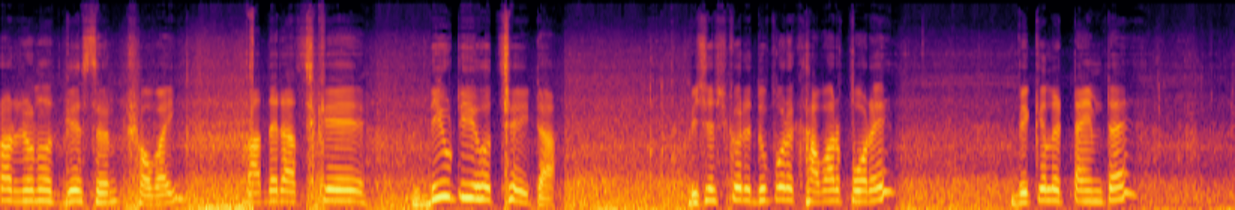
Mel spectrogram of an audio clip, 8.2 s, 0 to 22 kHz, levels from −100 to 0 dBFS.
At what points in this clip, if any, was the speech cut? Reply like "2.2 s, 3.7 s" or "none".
1.6 s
